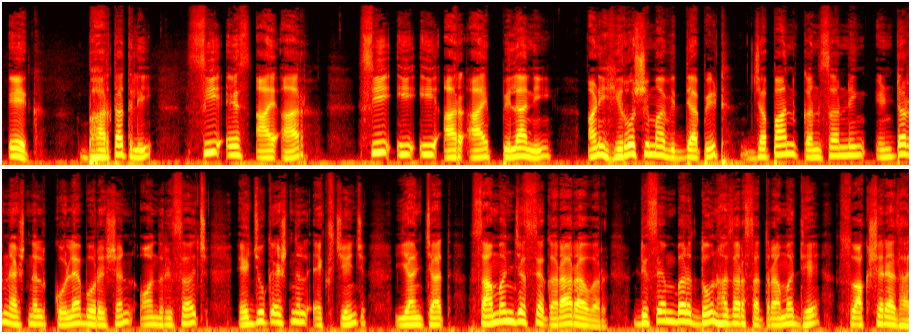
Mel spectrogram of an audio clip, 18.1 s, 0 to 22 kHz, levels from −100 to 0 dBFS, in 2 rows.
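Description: Throughout the speech there is a swirly, hollow smear with blurred attacks, likely generation loss from about four successive MP3 encodes at roughly 128 kbit/s.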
